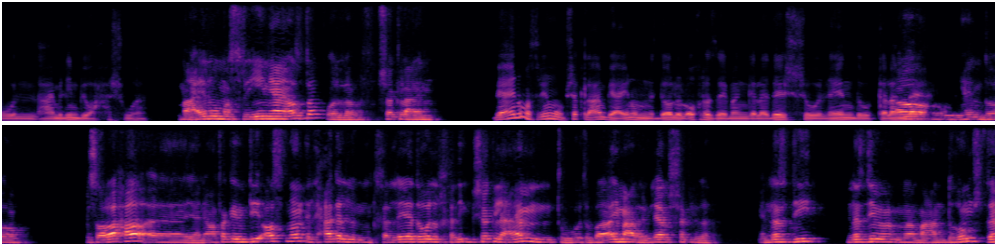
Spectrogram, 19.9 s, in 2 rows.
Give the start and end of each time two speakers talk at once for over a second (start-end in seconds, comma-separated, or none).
none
